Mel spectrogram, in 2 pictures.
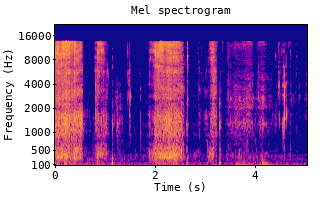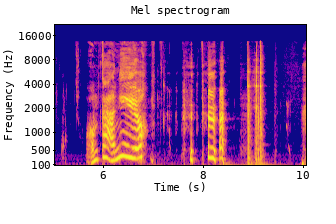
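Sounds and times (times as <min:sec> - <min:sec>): loud hissing slurp: 0:00.0 - 0:01.0, 0:01.9 - 0:03.2
chewing with mouth clicks: 0:00.3 - 0:03.5, 0:04.3 - 0:05.6.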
